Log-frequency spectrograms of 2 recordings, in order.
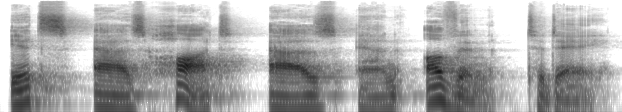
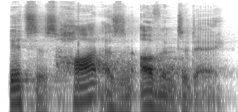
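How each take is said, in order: First: It is spoken at a normal, careful pace. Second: It is spoken at a very fast pace.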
